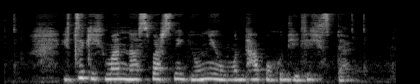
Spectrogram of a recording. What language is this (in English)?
Mongolian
